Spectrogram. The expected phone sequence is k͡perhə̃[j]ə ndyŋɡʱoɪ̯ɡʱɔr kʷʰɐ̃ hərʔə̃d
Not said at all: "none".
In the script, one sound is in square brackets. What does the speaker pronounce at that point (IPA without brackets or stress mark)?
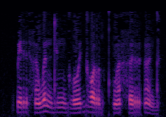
w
